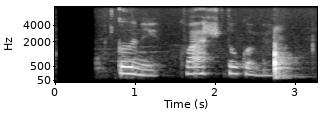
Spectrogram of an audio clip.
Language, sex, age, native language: Icelandic, female, 10, Icelandic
